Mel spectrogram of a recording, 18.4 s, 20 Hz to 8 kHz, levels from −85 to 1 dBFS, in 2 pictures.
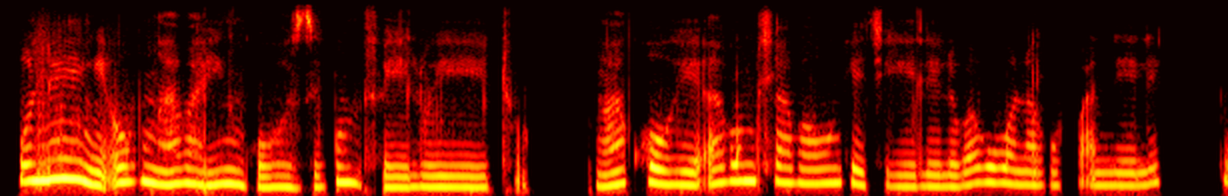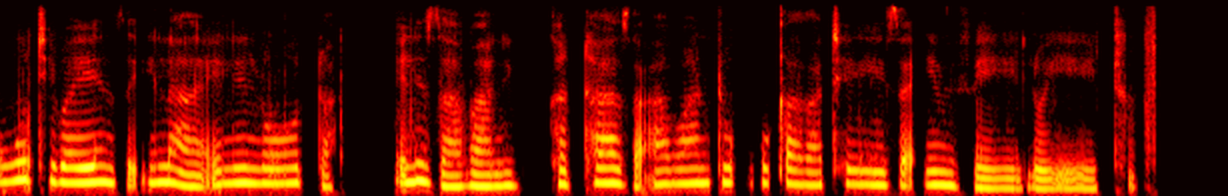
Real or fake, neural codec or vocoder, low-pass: real; none; 7.2 kHz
